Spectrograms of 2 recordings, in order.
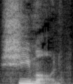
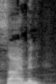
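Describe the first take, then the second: First: The name is said with a Japanese pronunciation. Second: The name is said with an English pronunciation. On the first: The speaker calls it wrong. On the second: The speaker calls it right.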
